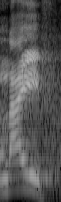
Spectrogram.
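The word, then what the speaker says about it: knife: half লাইফ লাইফ নাইফ দেখো এন এর পূর্বে কি আছে কি এর উচ্চারণ হবে না বলো নাইফ নাইফ thief thief kick কি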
